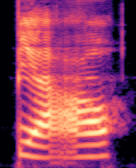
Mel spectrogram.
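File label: "biao", Mandarin Chinese, tone 3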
